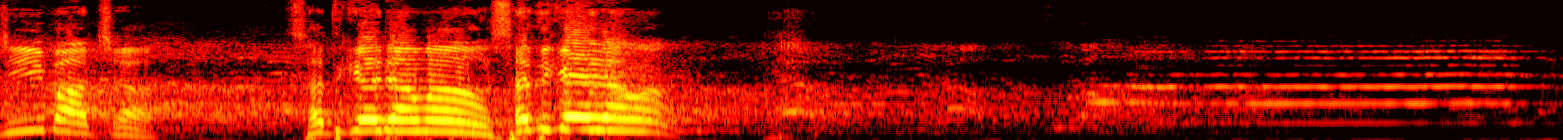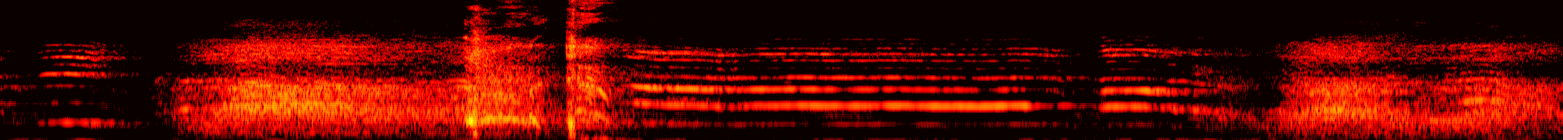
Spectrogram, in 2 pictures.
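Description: A man sings a mournful chant loudly through a loudspeaker, with long held notes.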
